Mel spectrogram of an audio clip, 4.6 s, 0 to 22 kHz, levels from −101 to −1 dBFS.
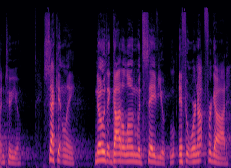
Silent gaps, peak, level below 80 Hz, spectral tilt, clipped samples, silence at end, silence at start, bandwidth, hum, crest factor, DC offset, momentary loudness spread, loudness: none; -18 dBFS; -76 dBFS; -5.5 dB/octave; under 0.1%; 0.05 s; 0 s; 18 kHz; none; 20 dB; under 0.1%; 15 LU; -37 LUFS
